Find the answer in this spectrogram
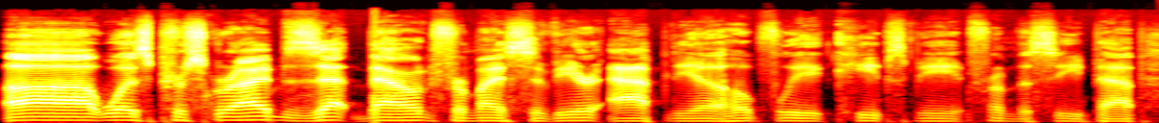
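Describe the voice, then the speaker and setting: A middle-aged man hosts casual talk radio in a very deep voice with a strongly nasal, stuffed-up sound. His tone is bright and punchy, in a dry, close studio sound. He rambles, repeats his words and readily makes fun of himself. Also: fairly even intonation, measured pace, clean tone, dry recording. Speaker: radio talk show host.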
